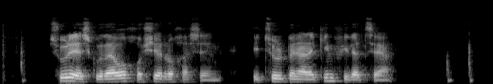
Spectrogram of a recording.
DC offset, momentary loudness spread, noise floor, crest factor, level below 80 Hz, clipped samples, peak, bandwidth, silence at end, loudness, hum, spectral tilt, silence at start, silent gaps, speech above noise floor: under 0.1%; 17 LU; -48 dBFS; 18 dB; -62 dBFS; under 0.1%; -2 dBFS; 9.6 kHz; 0.2 s; -19 LUFS; none; -4.5 dB/octave; 0.2 s; 0.45-0.49 s, 4.39-4.43 s; 29 dB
